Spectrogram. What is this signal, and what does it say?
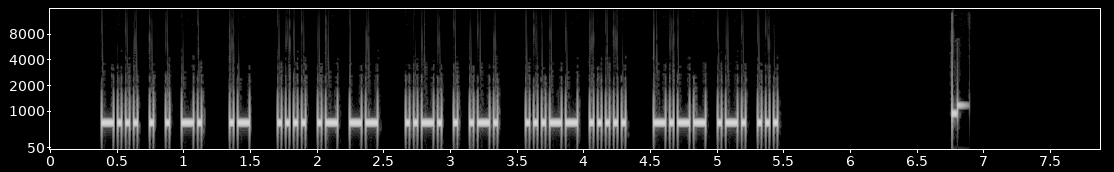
Morse code, heard as a keyed tone, about 40 wpm, 700 Hz. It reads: BEEN A HAM FER 35 YRS
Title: Common QSO Phrases Encore 40wpm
